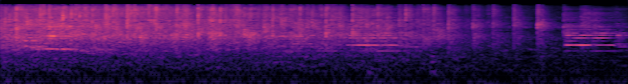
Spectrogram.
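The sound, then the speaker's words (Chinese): Audience applause at a Beijing traditional opera and folk performance: dense, sustained clapping that thins out toward the end, with voices mixed in. “谢谢大家掌声。”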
